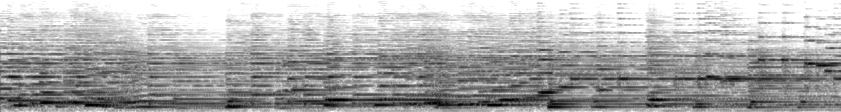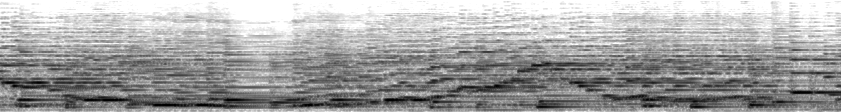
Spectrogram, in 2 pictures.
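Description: Upright piano played solo: a busy passage of many notes with runs climbing and falling across the keyboard.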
